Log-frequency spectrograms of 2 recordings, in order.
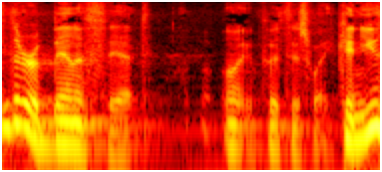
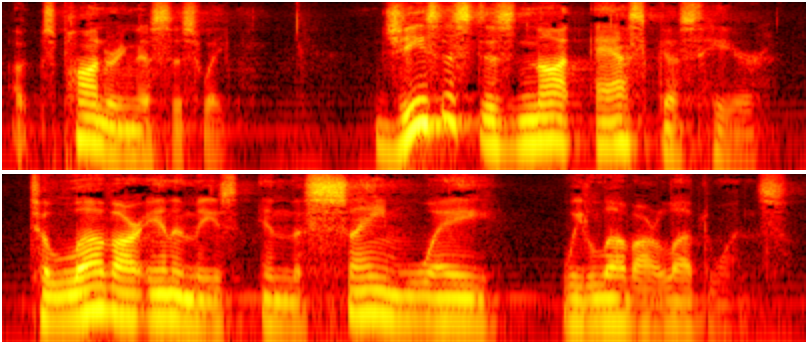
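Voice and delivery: ordinary delivery

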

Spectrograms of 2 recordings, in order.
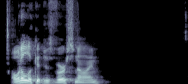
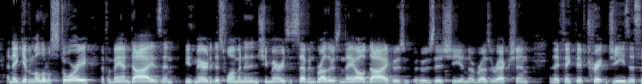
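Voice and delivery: ordinary talk

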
